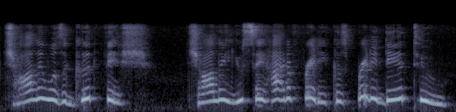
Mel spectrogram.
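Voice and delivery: mock-tender old lady farewell; grieving old lady. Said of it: "she looks and she goes".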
